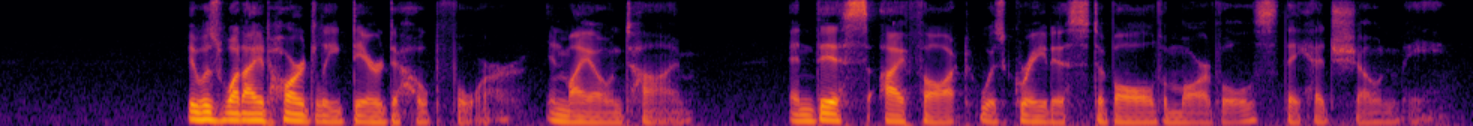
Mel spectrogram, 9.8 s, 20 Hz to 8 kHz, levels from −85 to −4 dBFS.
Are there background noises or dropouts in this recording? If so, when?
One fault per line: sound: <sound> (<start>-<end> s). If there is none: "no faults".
no faults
